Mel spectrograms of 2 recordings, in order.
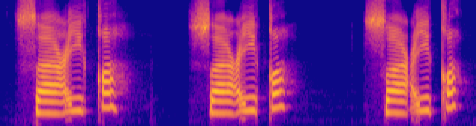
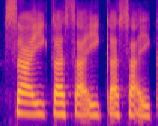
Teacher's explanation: اچھا، ایک بات آپ نے یاد رکھنی ہے، حروف کو ان کے مخارج سے ادا کرنا ہے، یہ نہیں بس سائقہ سائقہ سائقہ، نہیں۔ صاعقہ، صاد اور قاف موٹا پڑا جائے گا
